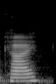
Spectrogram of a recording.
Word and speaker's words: Kai: Is that how you pronounce the last name, Kai? – Yes.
